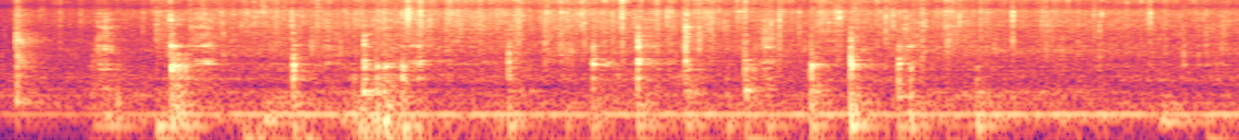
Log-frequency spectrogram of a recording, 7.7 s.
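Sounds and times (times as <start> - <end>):
chorizo sizzling in a pan with tomato, salt and oil: 0.0 - 7.7.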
